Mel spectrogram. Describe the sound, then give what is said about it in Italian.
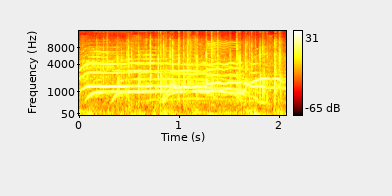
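Cheering and shouting from a class of children at a horse fair in Verona: many high, overlapping voices, loud and continuous for about two seconds. “Un applauso.”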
